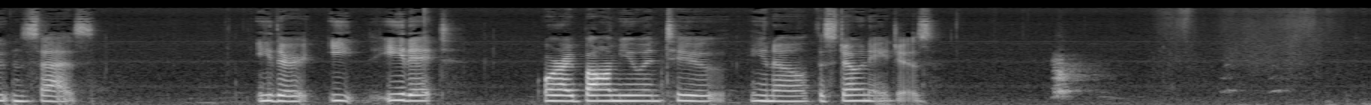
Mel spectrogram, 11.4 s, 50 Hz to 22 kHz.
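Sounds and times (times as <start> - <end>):
speech: 0.0 - 0.9, 2.2 - 3.8, 4.6 - 7.8
dog barking: 8.8 - 9.3, 10.2 - 10.8.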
